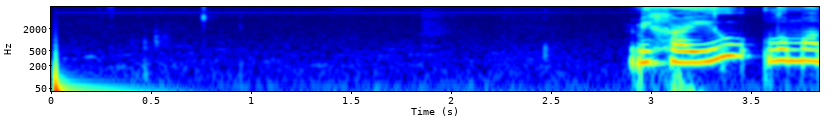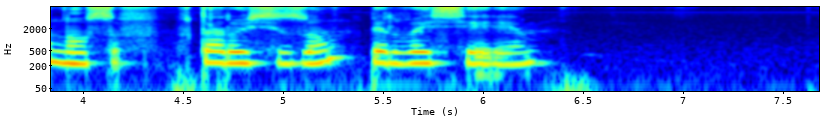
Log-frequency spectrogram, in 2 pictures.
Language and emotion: Russian, neutral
